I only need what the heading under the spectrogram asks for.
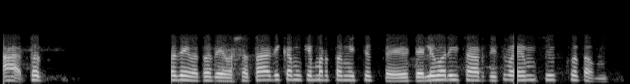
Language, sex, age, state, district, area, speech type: Sanskrit, male, 18-30, Karnataka, Dakshina Kannada, rural, conversation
